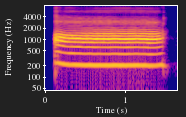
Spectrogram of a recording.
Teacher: The tongue is back. O, O, The A is a very open, unrounded O aperta.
